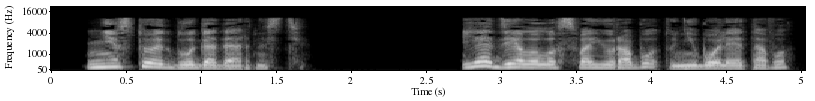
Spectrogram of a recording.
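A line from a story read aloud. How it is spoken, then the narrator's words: Cold. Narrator (Russian): холодно произнесла она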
